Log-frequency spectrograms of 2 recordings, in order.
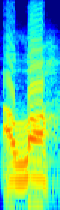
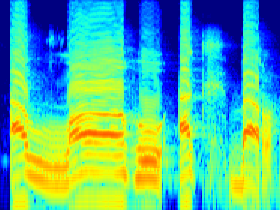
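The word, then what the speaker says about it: الله أكبر: Namun di sini ada yang membacanya dengan cara memanjangkan huruf hamzah pada lafaz Allah. Jadi dibacanya Allah. Ini yang tidak diperbolehkan. Jadi harus hamzah berupa alif yang ada pada lafaz Allah ini dibaca pendek, tidak boleh dipanjangkan itu dipanjangkan. Jadi langsung langsung masuk ke lam, tidak Allah seperti itu.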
